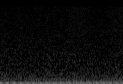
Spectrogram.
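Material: Nothing is struck.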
